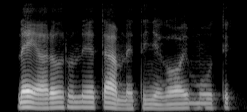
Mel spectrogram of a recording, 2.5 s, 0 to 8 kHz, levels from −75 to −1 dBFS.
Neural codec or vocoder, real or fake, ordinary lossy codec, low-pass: codec, 24 kHz, 0.9 kbps, DualCodec; fake; none; 7.2 kHz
